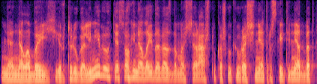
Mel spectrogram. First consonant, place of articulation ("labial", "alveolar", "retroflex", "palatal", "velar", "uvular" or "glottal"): alveolar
